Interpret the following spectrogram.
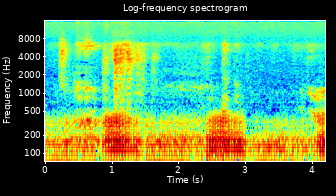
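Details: Male orange tabby cat, just brushed, gives a soft, low rumbling purr that swells in bursts about every one and a half seconds with faint breathy hiss between.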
